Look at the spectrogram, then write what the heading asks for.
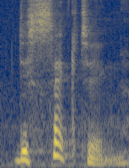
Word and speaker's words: dissecting: This is called dissecting or dissecting, but which? Well, I call it dissecting, but clearly I'm in a small minority there because most people, including particularly the younger people, went for dissect.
